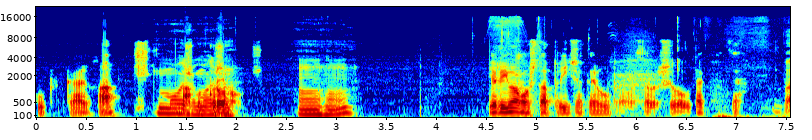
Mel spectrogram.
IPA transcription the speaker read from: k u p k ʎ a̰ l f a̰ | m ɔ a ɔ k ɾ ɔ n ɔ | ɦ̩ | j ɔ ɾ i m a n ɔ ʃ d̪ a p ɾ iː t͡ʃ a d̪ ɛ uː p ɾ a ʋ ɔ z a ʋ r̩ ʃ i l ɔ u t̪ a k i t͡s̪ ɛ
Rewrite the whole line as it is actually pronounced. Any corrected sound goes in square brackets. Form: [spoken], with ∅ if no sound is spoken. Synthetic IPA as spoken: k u p k [ɾ] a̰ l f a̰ | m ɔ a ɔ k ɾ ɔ n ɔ | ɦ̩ | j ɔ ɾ i m a [m] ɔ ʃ [t̪] a p ɾ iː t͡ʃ a [t̪] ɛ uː p ɾ a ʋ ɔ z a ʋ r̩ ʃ i l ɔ u t̪ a k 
